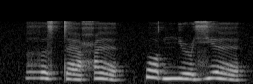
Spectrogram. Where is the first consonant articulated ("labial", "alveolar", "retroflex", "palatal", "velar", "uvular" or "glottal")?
glottal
